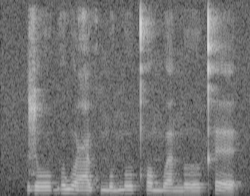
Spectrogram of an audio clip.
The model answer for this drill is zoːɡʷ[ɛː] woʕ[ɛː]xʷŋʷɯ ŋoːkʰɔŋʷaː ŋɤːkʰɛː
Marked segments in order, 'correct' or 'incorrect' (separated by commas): incorrect, incorrect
